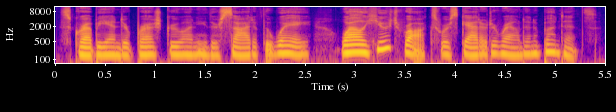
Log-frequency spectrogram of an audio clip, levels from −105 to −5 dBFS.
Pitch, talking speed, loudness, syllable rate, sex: 165 Hz, 195 wpm, -21 LUFS, 5.7 syllables/s, female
